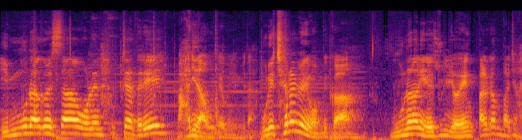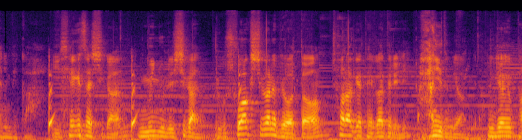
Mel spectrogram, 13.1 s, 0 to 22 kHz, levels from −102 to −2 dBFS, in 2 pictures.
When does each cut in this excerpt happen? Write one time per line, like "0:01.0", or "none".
none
